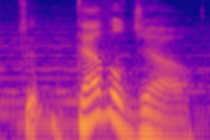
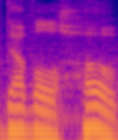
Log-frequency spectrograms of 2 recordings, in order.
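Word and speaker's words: Deviljho: Devil Joe. Not Devil Ho, by the way. Not pronounced like the Spanish, but Devil Joe.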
